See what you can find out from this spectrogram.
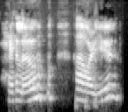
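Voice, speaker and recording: A woman from Finland, likely in her thirties, a yoga teacher and sound healer answering interview questions casually, laughing often and pausing with fillers. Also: fairly high pitch, fairly bright tone, low-quality recording.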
